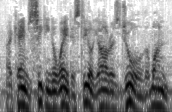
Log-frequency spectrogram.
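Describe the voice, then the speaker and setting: An actor playing a fearless young barbarian warrior in a vintage radio drama, speaking bluntly. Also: male voice, fairly low pitch, a little fast, noisy background, lightly acted. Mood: bold. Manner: blunt, bold, bursts into alarmed shouts.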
